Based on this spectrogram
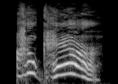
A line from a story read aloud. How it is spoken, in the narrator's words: I yelled, surprised at my own passion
